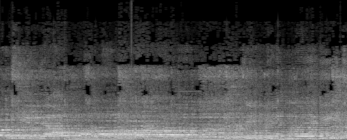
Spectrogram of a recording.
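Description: A man singing a pop song into a microphone over a recorded backing track, amplified through a hall's speakers.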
